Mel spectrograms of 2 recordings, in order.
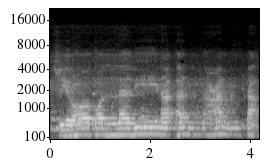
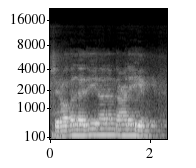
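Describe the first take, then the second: First: It is recited slowly. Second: It is recited fast.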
